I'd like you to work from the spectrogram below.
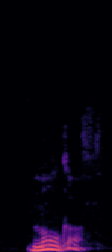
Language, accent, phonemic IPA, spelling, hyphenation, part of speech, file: English, Southern England, /ˈmɔːlɡɒθ/, mallgoth, mall‧goth, noun, LL-Q1860 (eng)-mallgoth.wav
- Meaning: Originally (derogatory), an inauthentic or trendy goth; now, a person who dresses in goth-inspired clothes, is interested in industrial metal and nu metal music, etc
